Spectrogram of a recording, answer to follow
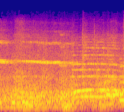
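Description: Football stadium crowd noise with several long, high-pitched whistling tones held over it, overlapping at different pitches.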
